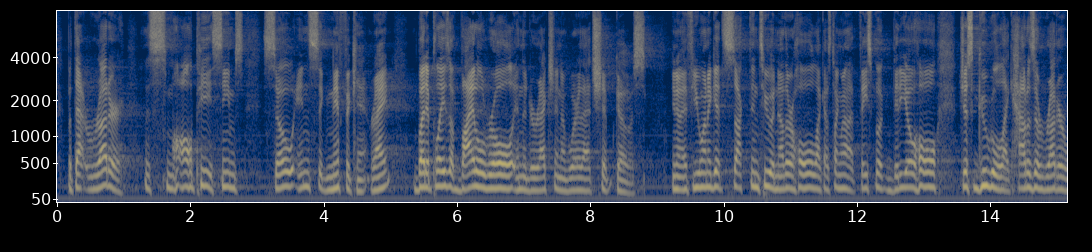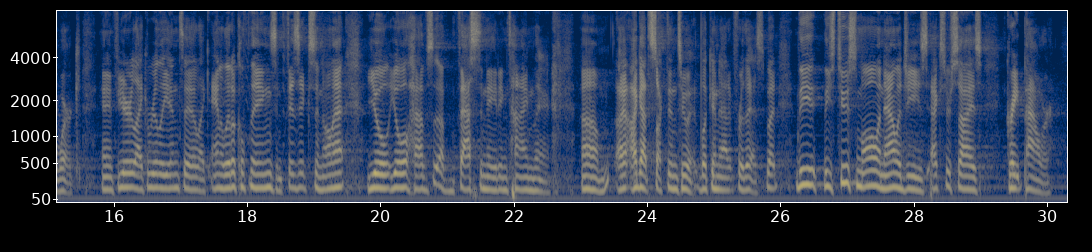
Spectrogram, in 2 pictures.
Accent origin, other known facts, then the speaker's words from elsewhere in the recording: Alaska, United States; when I was a kid growing up in Alaska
